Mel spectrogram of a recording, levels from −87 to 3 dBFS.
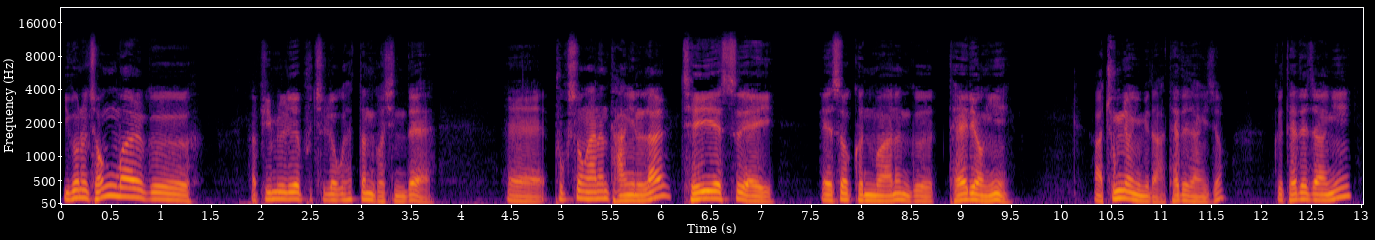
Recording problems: garbled, watery; slightly; nothing above 11.5 kHz

